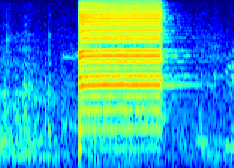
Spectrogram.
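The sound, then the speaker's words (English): A single loud, harsh buzzer blast lasting about half a second, steady and bright with a rasping tone, set between faint background murmur before and after. “So what if we were praying and somebody was sitting there buzzing our empty words?”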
